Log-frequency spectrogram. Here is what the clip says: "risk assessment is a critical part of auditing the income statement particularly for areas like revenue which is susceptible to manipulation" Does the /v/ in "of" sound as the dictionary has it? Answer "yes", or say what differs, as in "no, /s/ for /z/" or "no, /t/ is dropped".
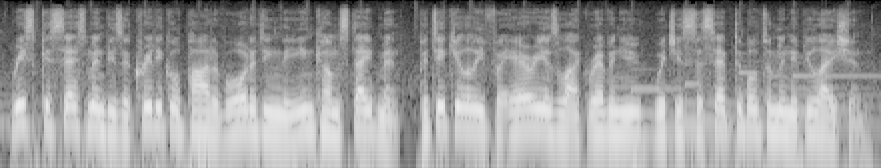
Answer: yes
